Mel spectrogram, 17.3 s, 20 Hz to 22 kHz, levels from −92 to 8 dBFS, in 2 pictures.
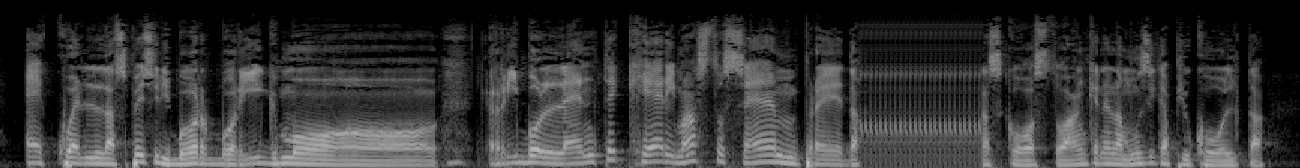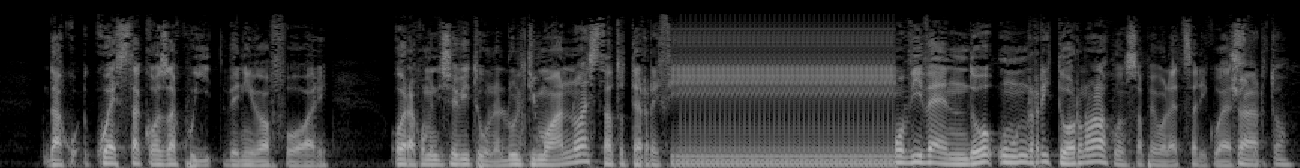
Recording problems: audio freezing; at 6 s for 1 s and at 13 s for 1.5 s

